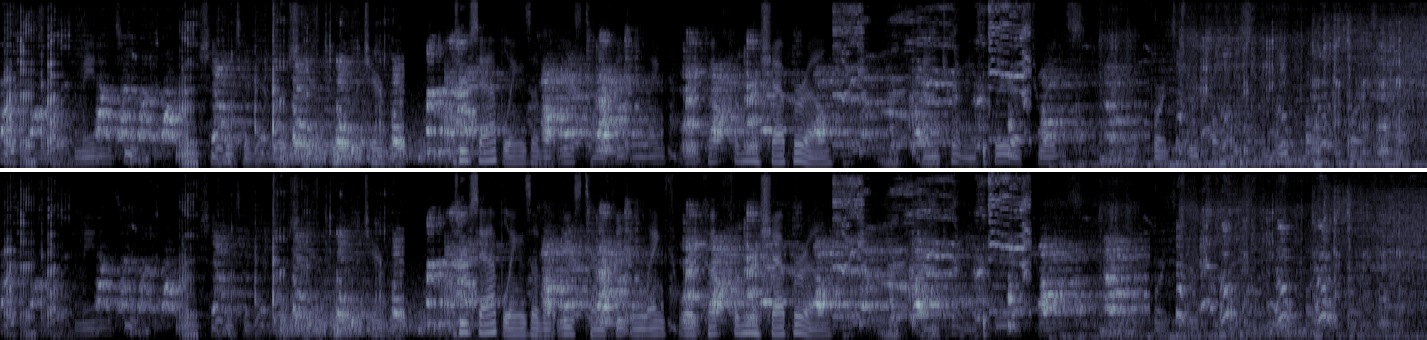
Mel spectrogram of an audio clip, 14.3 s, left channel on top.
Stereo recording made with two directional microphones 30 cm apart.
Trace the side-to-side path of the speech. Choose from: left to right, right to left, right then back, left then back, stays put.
right then back.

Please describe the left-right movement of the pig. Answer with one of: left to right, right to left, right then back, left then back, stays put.
right then back.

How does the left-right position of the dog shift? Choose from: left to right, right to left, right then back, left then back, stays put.
left to right.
